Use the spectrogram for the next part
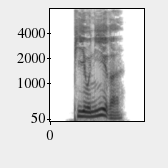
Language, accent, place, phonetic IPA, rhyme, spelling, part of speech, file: German, Germany, Berlin, [pioˈniːʁə], -iːʁə, Pioniere, noun, De-Pioniere.ogg
- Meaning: nominative/accusative/genitive plural of Pionier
